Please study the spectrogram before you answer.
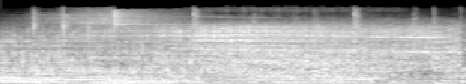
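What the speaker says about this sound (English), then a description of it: "Traffic in DC with all the choppers flying." Helicopters fly over Washington DC near the marina, and one rotor drone fills the air with a loud, continuous low thrum and faint rhythmic blade chop that holds steady throughout, with no voices.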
